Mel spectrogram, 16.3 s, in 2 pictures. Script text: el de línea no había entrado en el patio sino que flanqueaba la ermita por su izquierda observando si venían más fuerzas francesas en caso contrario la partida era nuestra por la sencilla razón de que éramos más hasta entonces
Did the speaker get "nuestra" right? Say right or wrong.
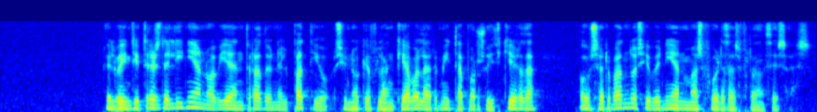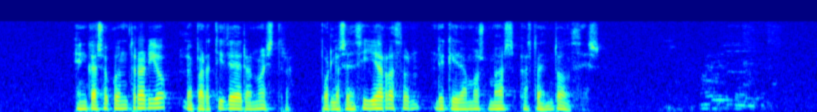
right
